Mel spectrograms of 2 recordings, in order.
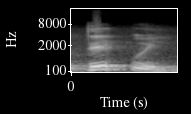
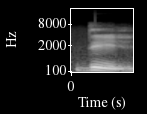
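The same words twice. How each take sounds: First: Said in the usual way. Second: "they'll" as one syllable, like "dell"; contracted form. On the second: Shown as a demonstration. Teacher models pronunciation, "they'll" in a single syllable. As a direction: merge it into a short "they'll". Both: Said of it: "উচ্চারণ করব".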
